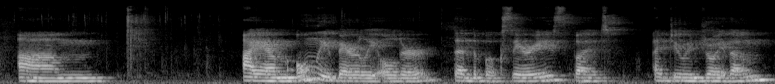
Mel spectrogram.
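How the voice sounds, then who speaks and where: Against noticeable background noise, a woman with a very deep, low pitch speaks very slowly with fairly even intonation and long, frequent pauses. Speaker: convention panelist, cosplayer. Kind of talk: casual, joking. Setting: convention panel.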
